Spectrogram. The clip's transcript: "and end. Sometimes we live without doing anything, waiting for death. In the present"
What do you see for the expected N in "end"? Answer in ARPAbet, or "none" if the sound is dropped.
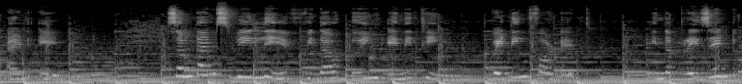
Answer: none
